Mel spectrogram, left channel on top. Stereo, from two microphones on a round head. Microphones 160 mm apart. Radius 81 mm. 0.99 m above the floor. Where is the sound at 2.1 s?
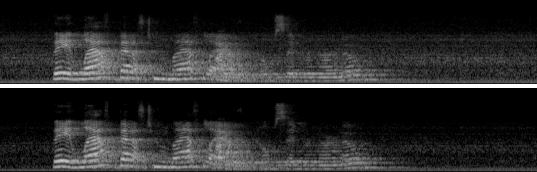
15° left (ahead or behind), 3 m.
